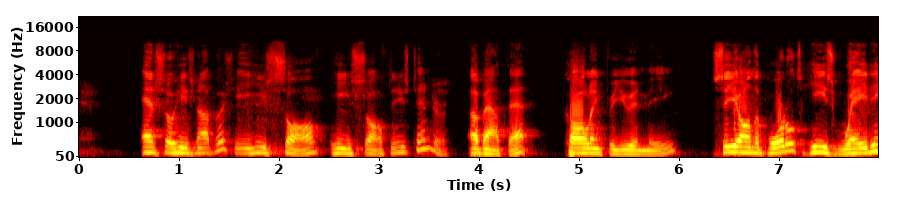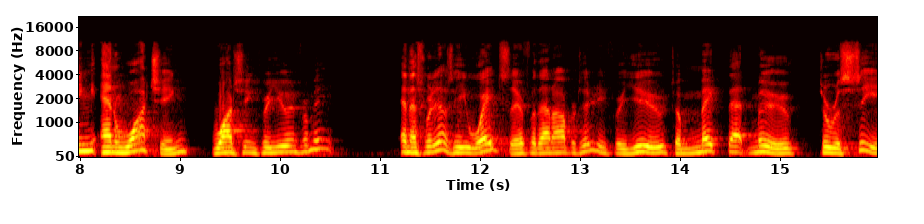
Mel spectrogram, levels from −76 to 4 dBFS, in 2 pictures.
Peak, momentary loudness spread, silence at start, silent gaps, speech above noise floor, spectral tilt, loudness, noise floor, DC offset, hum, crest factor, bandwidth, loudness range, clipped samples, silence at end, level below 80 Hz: -6 dBFS; 11 LU; 0.6 s; none; 49 dB; -7 dB/octave; -21 LUFS; -68 dBFS; under 0.1%; none; 16 dB; 11 kHz; 5 LU; under 0.1%; 0 s; -52 dBFS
